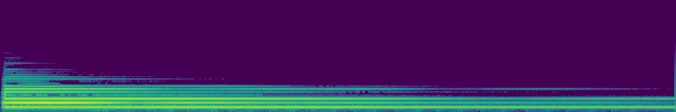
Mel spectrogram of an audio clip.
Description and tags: Recording of an open A-string of a Fender Stratocaster. Processed to remove noise.
a-string, clean, electric-guitar, fender-stratocaster, guitar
